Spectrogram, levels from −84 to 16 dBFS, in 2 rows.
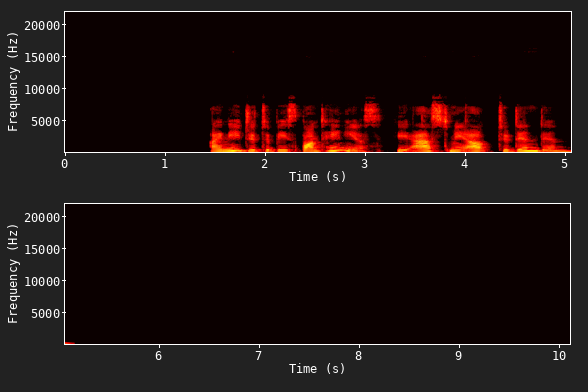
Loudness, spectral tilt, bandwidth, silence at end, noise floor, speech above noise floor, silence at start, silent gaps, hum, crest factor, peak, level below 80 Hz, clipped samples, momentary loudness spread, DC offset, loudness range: -25 LUFS; -4.5 dB/octave; 8 kHz; 5 s; under -90 dBFS; over 65 dB; 1.45 s; none; none; 22 dB; -8 dBFS; -74 dBFS; under 0.1%; 14 LU; under 0.1%; 6 LU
